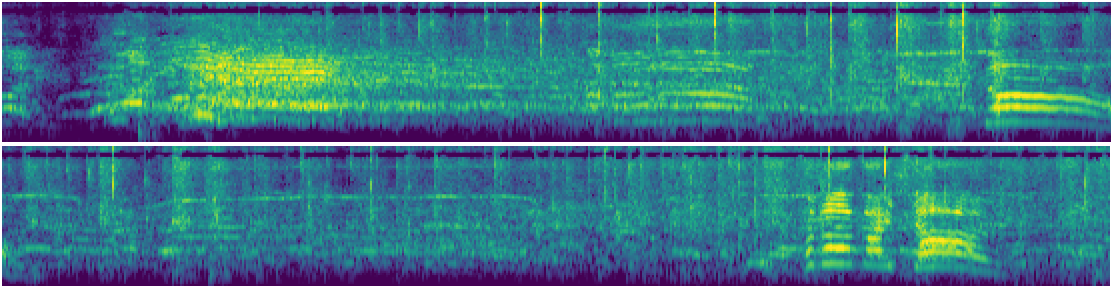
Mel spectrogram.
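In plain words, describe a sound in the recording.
A crowd of men cheers and shouts loudly nearby.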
